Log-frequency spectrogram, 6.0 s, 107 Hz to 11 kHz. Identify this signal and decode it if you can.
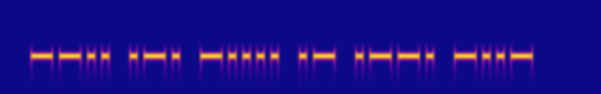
Morse code, heard as a keyed tone, about 17 wpm, 700 Hz. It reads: ZR6APX
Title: DXCC-100 Call Signs - 6 Characters - Repeated 2x - 17wpm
